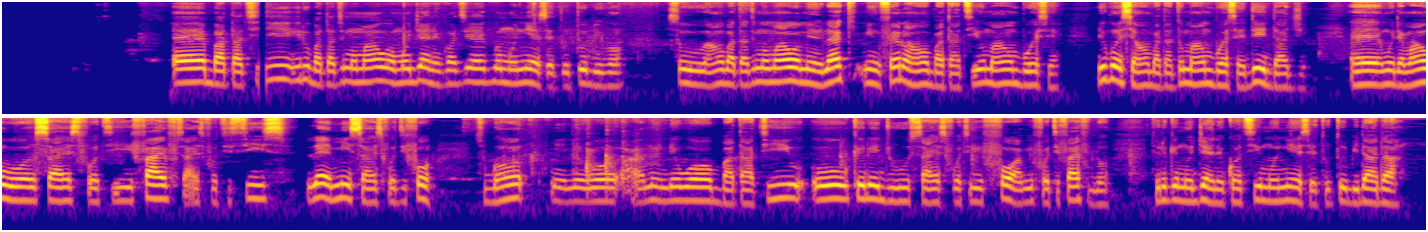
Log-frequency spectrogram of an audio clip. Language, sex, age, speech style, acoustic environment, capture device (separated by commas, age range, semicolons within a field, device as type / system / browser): Yoruba, male, 18-24, happy; relaxed; focused, people talking; music; nature; appliances, mobile / Linux / Chrome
